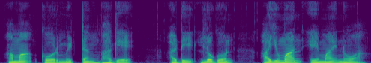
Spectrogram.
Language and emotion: Santali, neutral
